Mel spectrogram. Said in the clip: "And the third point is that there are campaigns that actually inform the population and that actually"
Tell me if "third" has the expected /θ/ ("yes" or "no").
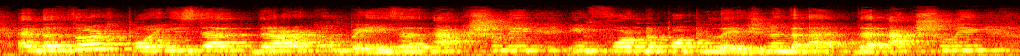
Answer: no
